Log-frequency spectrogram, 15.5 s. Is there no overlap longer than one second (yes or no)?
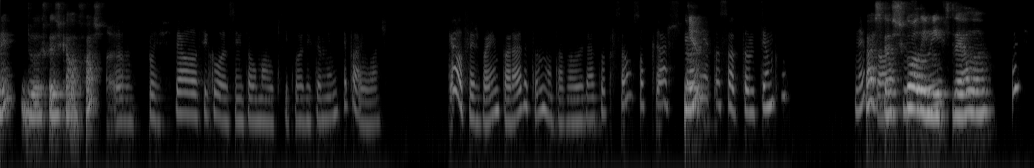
no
